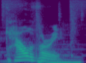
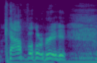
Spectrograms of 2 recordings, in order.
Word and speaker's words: cavalry: just was surprised because I've always said Calvary instead of calvalry oh so you mixed up the L and the I mixed it up but that's the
